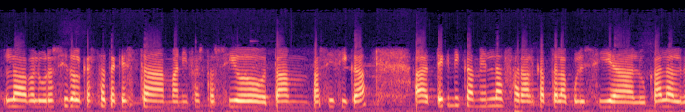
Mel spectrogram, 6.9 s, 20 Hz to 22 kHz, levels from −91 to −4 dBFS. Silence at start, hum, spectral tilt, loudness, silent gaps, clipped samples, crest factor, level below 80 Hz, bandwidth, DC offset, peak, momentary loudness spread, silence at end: 0.05 s; none; -5 dB/octave; -14 LUFS; none; under 0.1%; 14 dB; -44 dBFS; 7.2 kHz; under 0.1%; 0 dBFS; 7 LU; 0 s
